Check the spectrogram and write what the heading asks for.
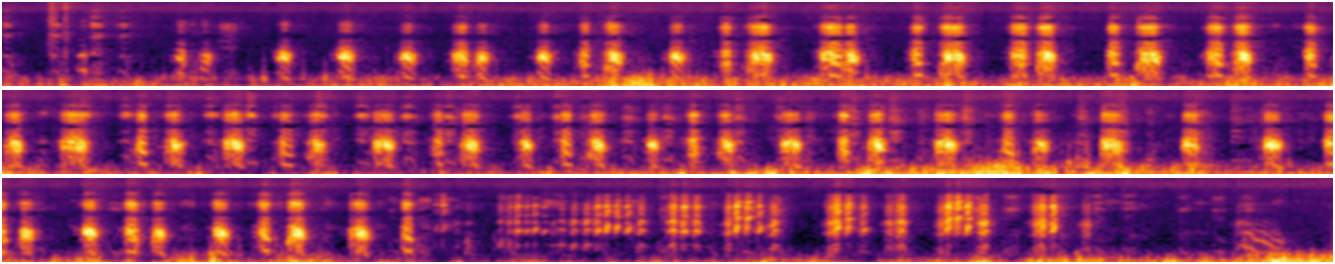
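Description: Chukar partridge calling: a long run of quick clucking notes, about five a second, changing to a harsher, scratchier call about ten seconds in. Wind rumbles on the microphone throughout.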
